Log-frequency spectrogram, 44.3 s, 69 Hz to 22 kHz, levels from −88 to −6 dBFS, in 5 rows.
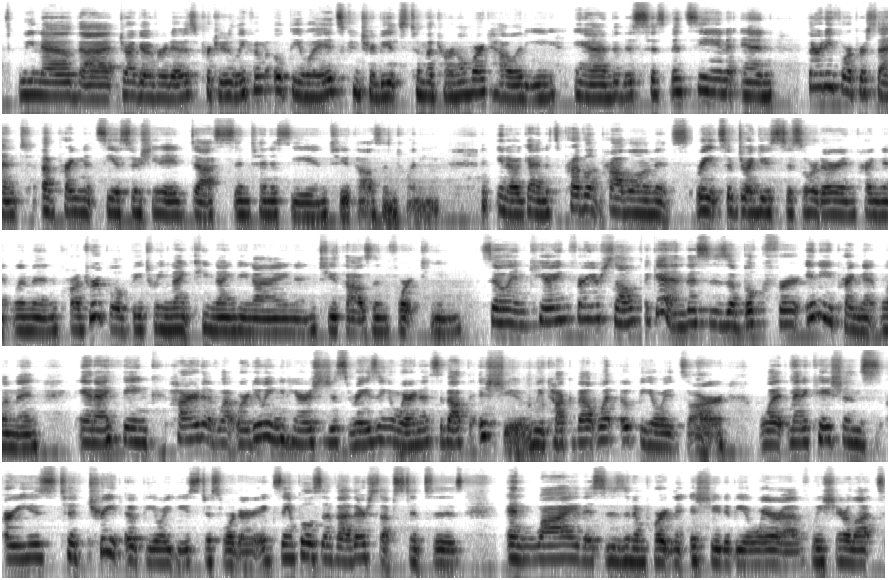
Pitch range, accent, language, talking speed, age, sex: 160-200 Hz, American, English, 150 wpm, 30-49, female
